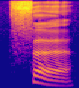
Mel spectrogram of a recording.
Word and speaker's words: fur: good and then yeah fur yeah no need to roll the are honestly we don't bother fur no just for then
